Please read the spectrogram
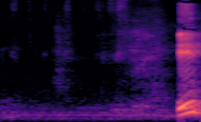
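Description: A pen scratching faintly on notebook paper as a word is handwritten, a little louder in the second half. A man's voice cuts in just before the end.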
